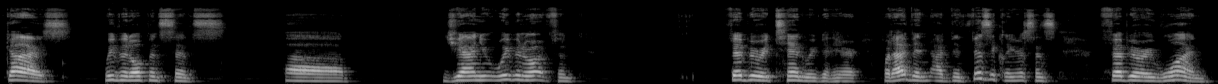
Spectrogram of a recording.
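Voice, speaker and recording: A man giving an unscripted, opinionated monologue as an industry insider, speaking bluntly and emphatically with salty language and repeating phrases in a halting way. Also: high voice. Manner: blunt, emphatic, profane, riled up. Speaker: loudspeaker supply industry commentator based in China.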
